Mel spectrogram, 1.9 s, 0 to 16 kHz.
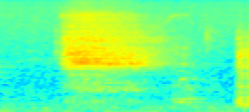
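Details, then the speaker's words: Respiratory muscle strength test on a K5 device: after breathing all air out, one sharp, hard, rushing maximal inhalation of about one second through the mouthpiece; a maximal inspiratory effort. "rongest and then i want you to inspire or inhale hard fast to complete and it might sound a little bit like this okay so i want you to work really hard for me"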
